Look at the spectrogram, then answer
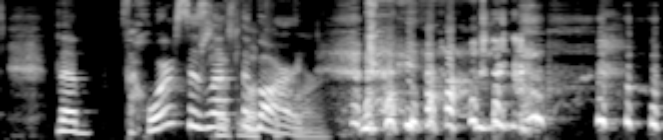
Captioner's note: laughs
